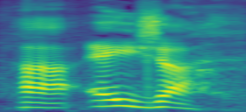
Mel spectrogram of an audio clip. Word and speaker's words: Aja: If you guys want a recommendation for chill music for driving, you better check out Steely Dan's Asia. It's spelled AJA. Steely Dan Asia. Really nice for cruising and just enjoying the drive.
